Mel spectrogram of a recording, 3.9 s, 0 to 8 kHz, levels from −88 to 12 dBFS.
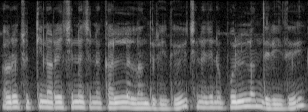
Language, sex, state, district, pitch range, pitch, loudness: Tamil, male, Tamil Nadu, Kanyakumari, 120-140 Hz, 135 Hz, -13 LUFS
